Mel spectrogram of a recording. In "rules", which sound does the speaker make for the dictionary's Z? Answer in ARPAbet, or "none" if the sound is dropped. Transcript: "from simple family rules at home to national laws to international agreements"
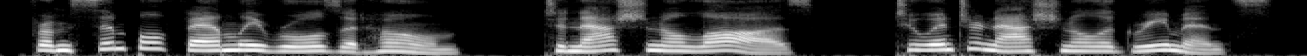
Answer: Z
